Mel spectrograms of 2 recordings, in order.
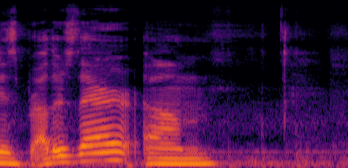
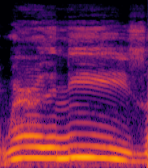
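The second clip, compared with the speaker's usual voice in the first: high, loud yell at the screen; retold scream; 11 semitones higher, 4 dB louder than usual. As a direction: shout it like a frustrated fan. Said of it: "I was screaming the whole fight".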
